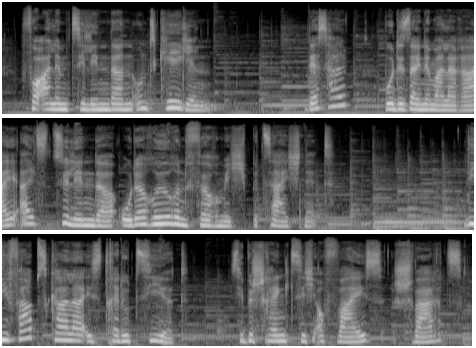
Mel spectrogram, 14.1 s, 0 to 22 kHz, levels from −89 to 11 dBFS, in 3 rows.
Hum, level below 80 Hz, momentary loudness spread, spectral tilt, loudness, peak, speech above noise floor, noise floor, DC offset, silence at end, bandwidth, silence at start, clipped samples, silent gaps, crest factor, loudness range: none; -44 dBFS; 14 LU; -4.5 dB/octave; -16 LUFS; -2 dBFS; 20 dB; -36 dBFS; under 0.1%; 0 s; 18.5 kHz; 0.05 s; under 0.1%; none; 14 dB; 4 LU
